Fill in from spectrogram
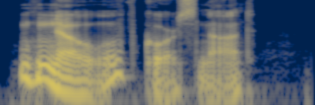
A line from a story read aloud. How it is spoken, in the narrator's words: the woman laughed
